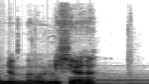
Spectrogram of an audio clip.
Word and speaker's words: pneumonia: What do you think of Tales of Pneumonia? I don't like how there's a silent P at the beginning of it.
